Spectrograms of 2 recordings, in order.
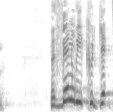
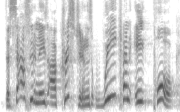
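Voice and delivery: raised, emphatic objection slowing at the end; insistent protest; 6 semitones higher, 5 dB louder than usual. Retold or imitated. Lecturer argues with friend about eating pork, insistent. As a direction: argue back, louder and higher. Retells himself arguing with Steve.

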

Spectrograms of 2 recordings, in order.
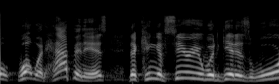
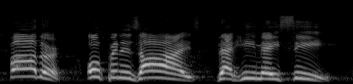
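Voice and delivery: raised, slow earnest plea to God; louder, slower pleading prayer; fervent prayer; 2 semitones higher, 3 dB louder, slower than usual. Retold or imitated. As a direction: call out to the Father with urgency. Elisha prays aloud for Gehazi.

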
